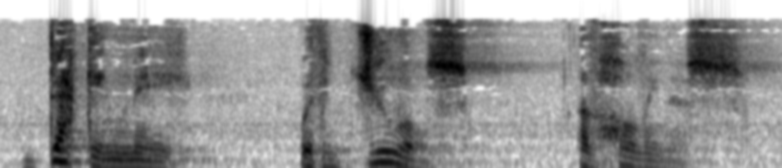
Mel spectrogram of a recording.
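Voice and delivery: slow, reverent, drawn-out reading with long pauses between phrases.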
